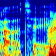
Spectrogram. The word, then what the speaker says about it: Hecate: Hecate. – Hecate. – I just hope that we have Hecate. Hecate. – It's like Tecate.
